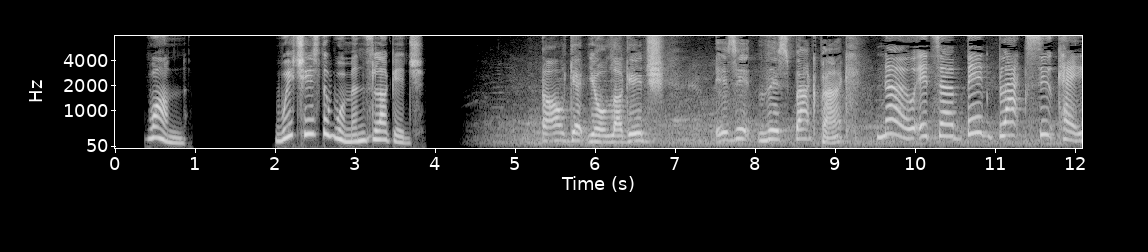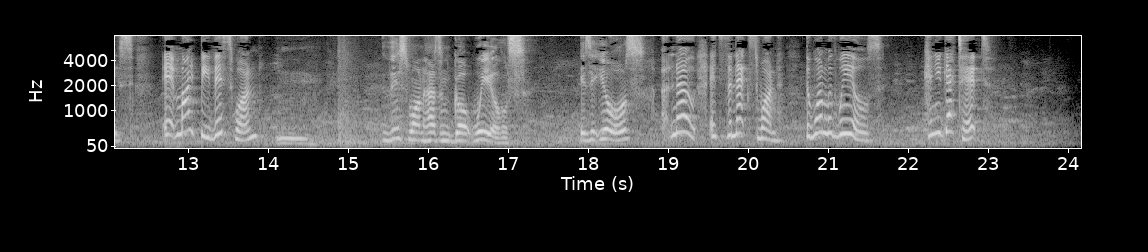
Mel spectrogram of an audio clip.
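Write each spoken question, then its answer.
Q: Which is the woman's luggage?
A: The big black suitcase with wheels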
